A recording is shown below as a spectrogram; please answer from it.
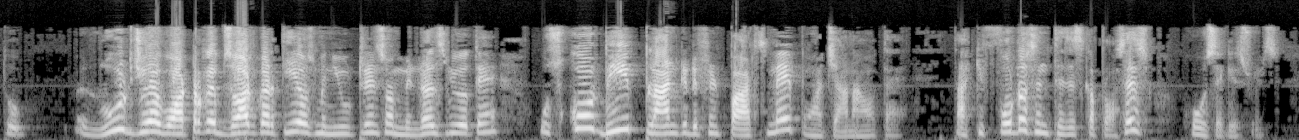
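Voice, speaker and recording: A man's voice: high-pitched, no room sound. A man teaching a biology lesson over diagrams, often repeating key terms and calling on the students. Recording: dull, dry lo-fi sound.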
